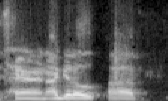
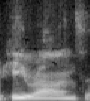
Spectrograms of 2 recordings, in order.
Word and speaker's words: Heron: It's Heron. Since I started, I've gotten some Herons and some other different funky pronunciations, but you nailed it, man.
